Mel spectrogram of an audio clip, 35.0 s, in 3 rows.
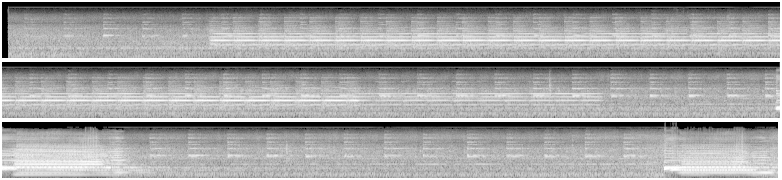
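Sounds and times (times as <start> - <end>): diesel locomotive running: 0.1 - 34.9
train bell ringing: 0.2 - 34.9
train air horn blast: 23.3 - 25.9, 33.2 - 34.9.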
